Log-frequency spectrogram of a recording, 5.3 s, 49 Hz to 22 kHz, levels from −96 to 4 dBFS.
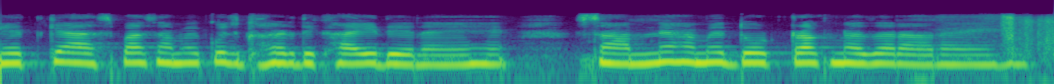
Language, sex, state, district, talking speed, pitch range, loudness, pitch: Hindi, female, Haryana, Jhajjar, 205 wpm, 215-235 Hz, -16 LUFS, 225 Hz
